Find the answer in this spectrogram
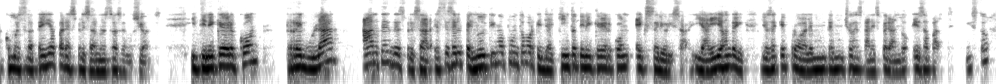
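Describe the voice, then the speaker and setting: A man's voice: fairly high pitch, darkish tone, breathy edge, no room sound. A man teaching a live online class on emotions, talking conversationally and often checking in with his students. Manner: conversational teaching, frequent check-ins with "¿listo?".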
